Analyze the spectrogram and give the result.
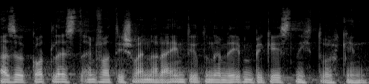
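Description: A man's fairly low-pitched voice with monotone, flat intonation. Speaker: priest. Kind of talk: sermon, earnest and pastoral, addressing the congregation directly. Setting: church. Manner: earnest, admonishing, explanatory; conversational, occasionally stumbling and self-correcting.

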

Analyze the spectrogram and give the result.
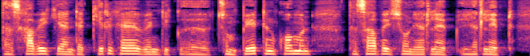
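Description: On a very clean recording with a silent background and a dry, close sound with no echo, a man speaks fairly slowly at a fairly high pitch, somewhat breathy, with a dark, mellow tone and ordinary pitch variation. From India. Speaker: priest. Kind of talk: interview. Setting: studio. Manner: halting.

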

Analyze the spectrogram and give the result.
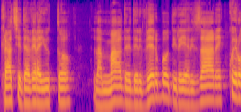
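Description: Speaking at a fairly slow pace, a man uses a medium pitch and fairly even intonation. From Rwanda. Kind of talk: interview via interpreter.

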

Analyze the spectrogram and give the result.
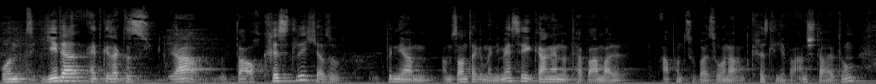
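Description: Audible room echo surrounds a man talking at a fairly quick pace with big swings in loudness. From Munich and Tyrol. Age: 40s. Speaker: missionary. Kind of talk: testimony. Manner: halting.

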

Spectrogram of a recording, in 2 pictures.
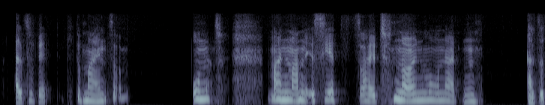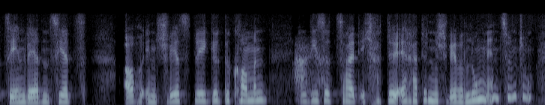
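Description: Pausing long and often, a woman speaks at a fairly slow pace and a fairly high pitch with ordinary pitch variation. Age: 60s. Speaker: caller caring for sick husband. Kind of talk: radio call-in. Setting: phone call.

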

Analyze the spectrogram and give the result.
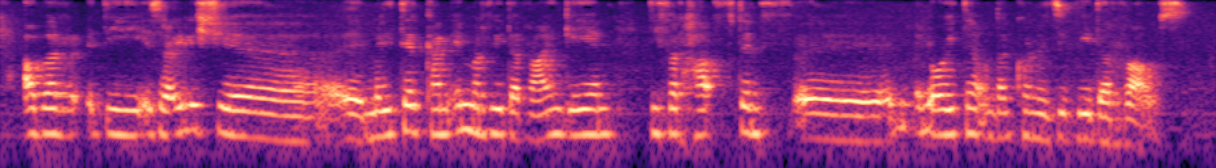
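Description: A woman speaks with an Arabic accent at a very slow pace. Her intonation stays fairly even. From Palestine, Bethlehem. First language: Arabic (speaking German). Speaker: pediatrician, hospital chief physician. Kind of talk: radio interview. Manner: hesitant, many fillers.

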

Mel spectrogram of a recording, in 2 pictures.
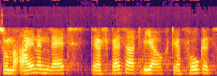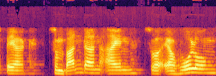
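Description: Delivery is very slow, with very even loudness and monotone, flat intonation. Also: man, fairly high pitch for a man. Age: 30s. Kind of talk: radio interview. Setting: phone call. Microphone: telephone line.

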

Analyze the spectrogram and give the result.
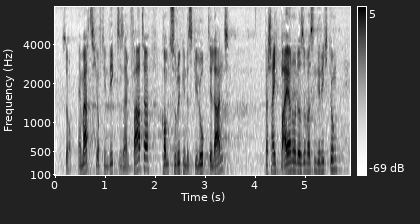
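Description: This man speaks at a very fast pace. His pitch sits fairly high. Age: 20s. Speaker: youth pilgrim speaker. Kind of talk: testimony talk to audience. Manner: casual, lively.

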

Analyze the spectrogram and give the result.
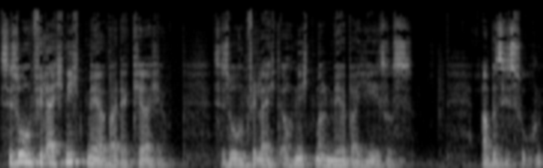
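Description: A man speaks at a fairly slow pace with long, frequent pauses and lively intonation. His fairly low voice is somewhat breathy, with a dark, mellow tone. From Germany, Heidelberg. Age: 50s. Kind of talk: religious talk. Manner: calm, measured.

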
